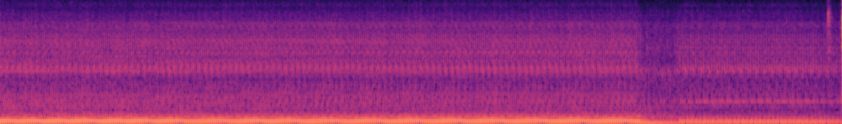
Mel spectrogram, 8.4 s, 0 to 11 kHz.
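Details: John Deere 1445 with rebuilt Yanmar 3TMV 882A diesel on first start after the rebuild; smoke cleared after 20-30 minutes, timed correctly. Smooth, even clatter at mid throttle, settling lower as throttle drops; normal running.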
